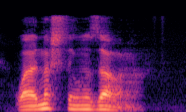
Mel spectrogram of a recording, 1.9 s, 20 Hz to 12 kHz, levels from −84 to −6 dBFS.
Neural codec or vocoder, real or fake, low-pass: codec, 16 kHz, 0.5 kbps, FunCodec, trained on LibriTTS, 25 frames a second; fake; 7.2 kHz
